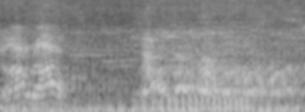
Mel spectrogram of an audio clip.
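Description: A dog's short call about the start, over background voices and the low steady running of a motorbike engine.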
